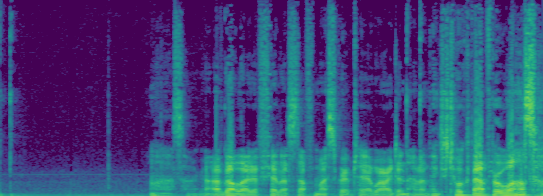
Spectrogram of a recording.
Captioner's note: mouse clicking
